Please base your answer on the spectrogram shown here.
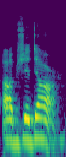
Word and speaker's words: objet d'art: then handed it to pearl this word is pronounced abjadar and i want you to say it for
